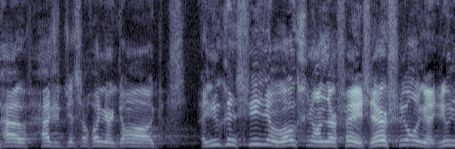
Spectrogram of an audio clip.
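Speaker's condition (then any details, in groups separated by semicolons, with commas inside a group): Traumatic brain injury; emergency tracheotomy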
